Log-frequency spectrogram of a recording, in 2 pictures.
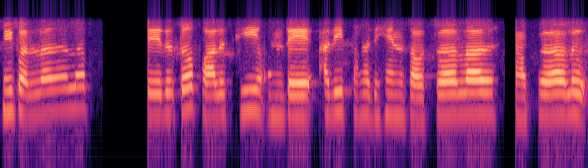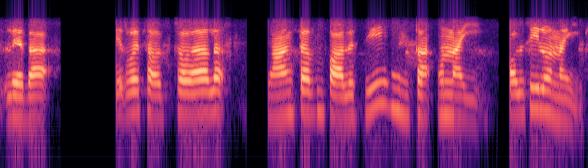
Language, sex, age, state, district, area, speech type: Telugu, male, 60+, Andhra Pradesh, West Godavari, rural, conversation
